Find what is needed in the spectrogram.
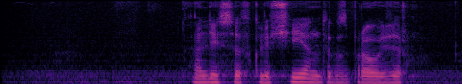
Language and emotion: Russian, neutral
